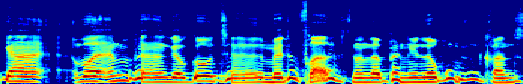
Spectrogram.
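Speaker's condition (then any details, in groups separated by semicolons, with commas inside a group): Cerebral palsy; wheelchair user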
